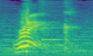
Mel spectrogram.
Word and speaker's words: wreck: La W es muda. Por lo tanto, la pronunciación es wreck.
